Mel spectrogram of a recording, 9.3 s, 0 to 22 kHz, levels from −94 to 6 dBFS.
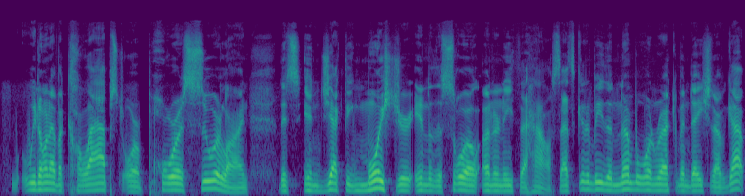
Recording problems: none

